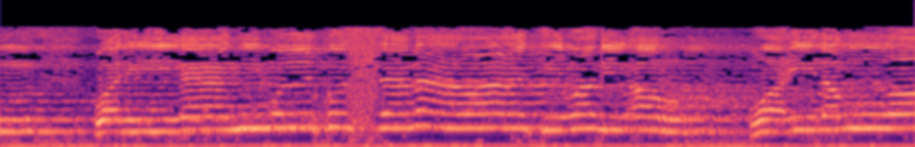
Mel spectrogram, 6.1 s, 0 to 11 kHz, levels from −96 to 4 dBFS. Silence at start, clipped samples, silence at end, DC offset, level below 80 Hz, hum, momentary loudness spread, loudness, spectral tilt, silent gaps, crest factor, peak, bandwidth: 0 s; under 0.1%; 0 s; 1%; -48 dBFS; none; 7 LU; -15 LUFS; -2 dB/octave; none; 12 dB; -4 dBFS; 6.6 kHz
